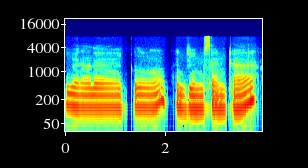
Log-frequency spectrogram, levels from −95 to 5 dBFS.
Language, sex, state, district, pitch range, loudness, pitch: Chakma, male, Tripura, Unakoti, 125-140 Hz, -16 LUFS, 130 Hz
